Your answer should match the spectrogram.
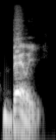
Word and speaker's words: belly: この場合お腹は belly, belly。 B で L ですからね、発音がね。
